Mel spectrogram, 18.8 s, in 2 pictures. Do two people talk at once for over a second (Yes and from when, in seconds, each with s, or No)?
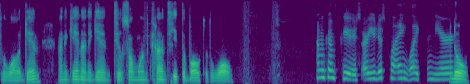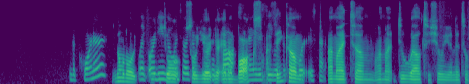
Yes, from 12.7 s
